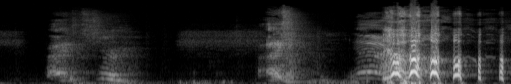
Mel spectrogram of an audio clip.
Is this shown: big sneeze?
yes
